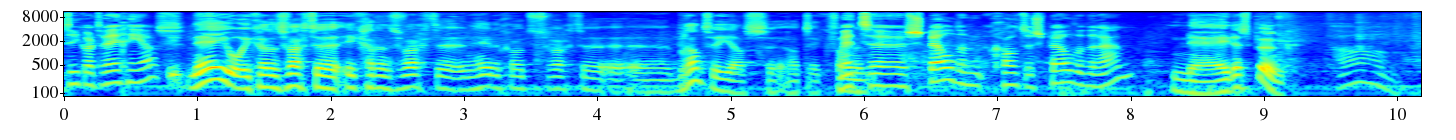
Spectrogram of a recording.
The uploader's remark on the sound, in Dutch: De podcast wordt live opgenomen in café Eik en Linde , te Amsterdam.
